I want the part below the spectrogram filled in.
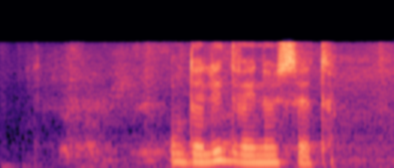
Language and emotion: Russian, neutral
